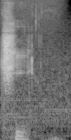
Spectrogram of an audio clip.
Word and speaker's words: qi: It's pronounced chi.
